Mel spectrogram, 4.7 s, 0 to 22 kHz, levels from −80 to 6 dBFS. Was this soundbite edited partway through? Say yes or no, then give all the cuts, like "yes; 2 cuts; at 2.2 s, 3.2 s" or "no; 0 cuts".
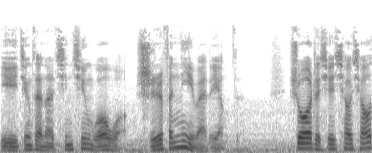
yes; 1 cut; at 1.7 s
